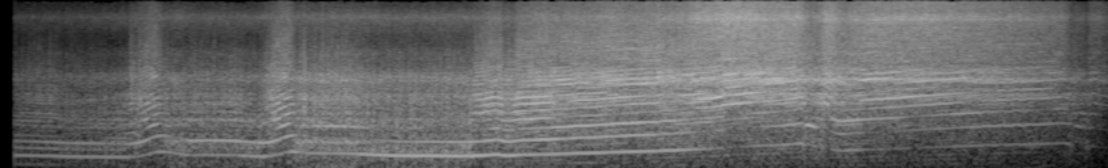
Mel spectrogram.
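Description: A high-revving vehicle engine, its pitch climbing slowly with four short blips in pitch along the way. It grows louder over the first few seconds and fades out near the end.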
